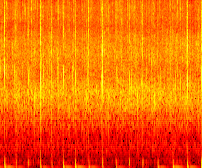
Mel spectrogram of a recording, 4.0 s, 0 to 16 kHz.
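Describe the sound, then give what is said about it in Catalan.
An audience applauds the author of the Corpus 2023 poster, steadily and loudly, with dense overlapping clapping and a few sharper claps standing out at a regular, rhythmic pace throughout. No one speaks. “Doncs ja tenim el cartell de Corpus 2023 i volem donar un fort aplaudiment al seu autor,”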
